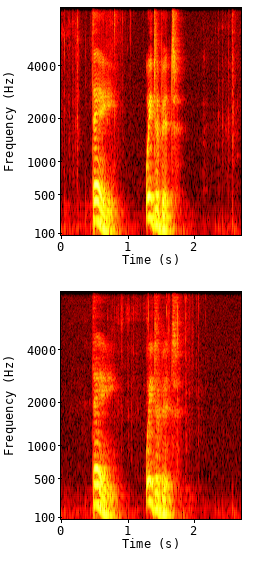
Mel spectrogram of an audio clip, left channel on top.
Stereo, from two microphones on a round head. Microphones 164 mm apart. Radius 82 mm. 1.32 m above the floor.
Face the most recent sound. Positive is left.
turn(degrees=45)  # may be behind; listen again after turning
